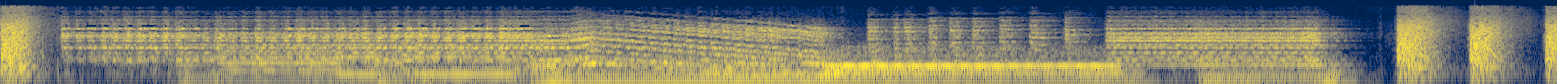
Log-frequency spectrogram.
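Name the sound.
three gunshots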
